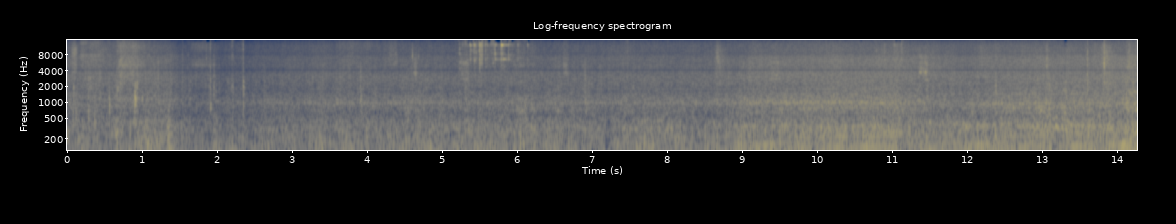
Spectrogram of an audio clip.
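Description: A safari jeep's engine running steadily with a low hum that grows a little louder in the second half.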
